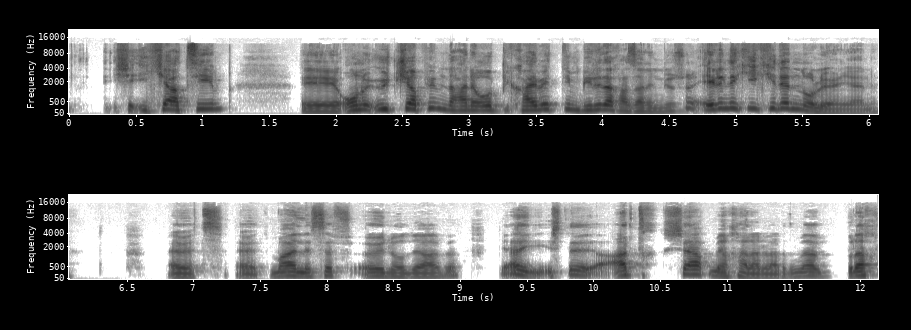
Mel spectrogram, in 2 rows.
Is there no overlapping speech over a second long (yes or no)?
yes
